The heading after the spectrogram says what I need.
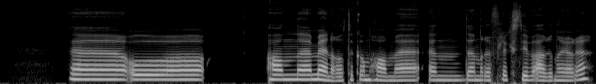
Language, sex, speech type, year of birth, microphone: Norwegian, female, spontaneous, 1988, Sennheiser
